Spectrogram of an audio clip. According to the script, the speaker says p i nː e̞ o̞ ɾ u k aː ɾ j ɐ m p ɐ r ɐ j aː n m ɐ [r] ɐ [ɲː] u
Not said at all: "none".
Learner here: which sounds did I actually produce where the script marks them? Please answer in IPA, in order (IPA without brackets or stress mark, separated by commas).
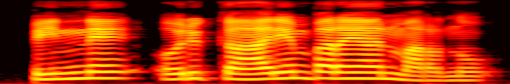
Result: r, nː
